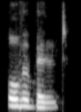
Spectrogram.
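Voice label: "overbuild", Indian English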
